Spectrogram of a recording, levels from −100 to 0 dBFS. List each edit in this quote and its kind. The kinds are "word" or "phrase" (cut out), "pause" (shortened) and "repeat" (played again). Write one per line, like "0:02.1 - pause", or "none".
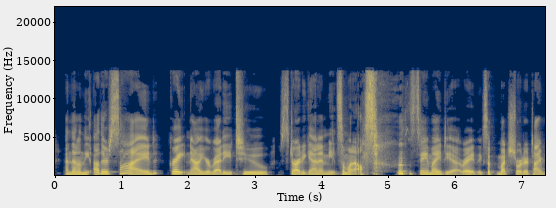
0:01.6 - pause
0:03.3 - pause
